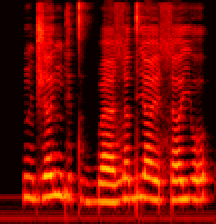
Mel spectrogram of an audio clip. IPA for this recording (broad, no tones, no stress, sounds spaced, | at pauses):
n d͡ʒ ɐ e̯ ŋ ɡ e t ə d b æ ɮ ɐ d j æ e̯ ɬ ɐ j o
